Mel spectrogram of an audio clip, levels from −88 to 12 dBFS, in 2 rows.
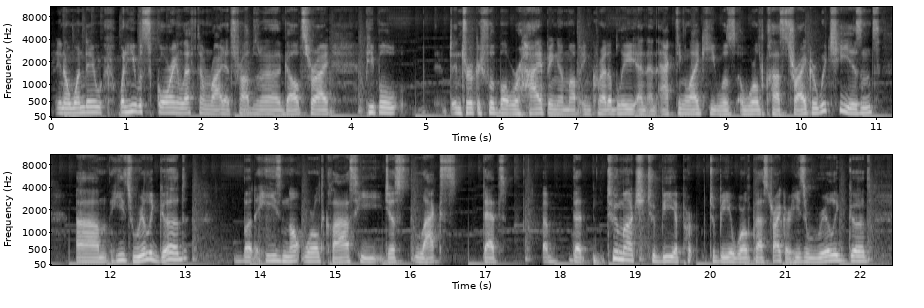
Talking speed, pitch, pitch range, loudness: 180 wpm, 130 Hz, 120-150 Hz, -17 LUFS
